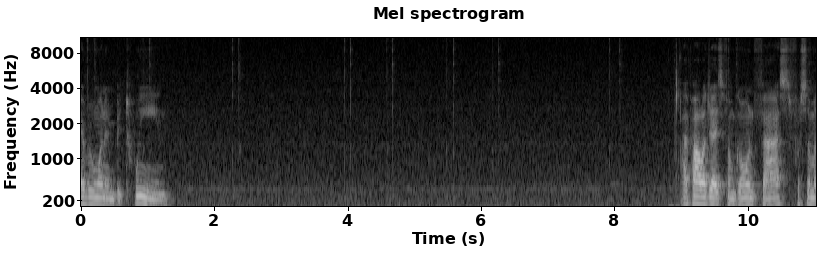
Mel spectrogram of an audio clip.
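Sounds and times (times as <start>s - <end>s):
computer mouse clicks: 0.0s - 1.2s, 2.2s - 2.5s, 3.9s - 4.8s, 5.4s - 6.4s, 7.9s - 8.2s.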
